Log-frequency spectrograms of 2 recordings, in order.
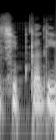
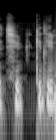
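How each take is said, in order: First: छिपकली said as "chipkali"; "chip-ka-li" for छिपकली; correct pronunciation. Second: छिपकली said as "chipkili"; "chip-ki-li" for छिपकली; wrong pronunciation. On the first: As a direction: say छिपकली with a short a after the k. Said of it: "होता है". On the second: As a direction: say छिपकली with an i after the k. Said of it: "नहीं होता". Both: Shown as a demonstration.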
